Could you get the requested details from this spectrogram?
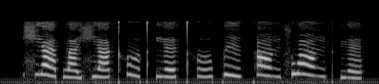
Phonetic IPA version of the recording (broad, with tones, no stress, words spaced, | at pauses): ɕjä˥˨pwa˩ɪ̯ ɕjä˨˦kʰɤ˥˨t̪ʰjɛ˨˦ t̪ʰɤ˨˦ pe˥˨ɪ̯ kɑ˥˨ŋ swɑ˥˨ŋpʰɥɛ˩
